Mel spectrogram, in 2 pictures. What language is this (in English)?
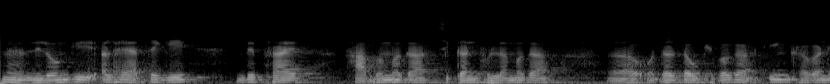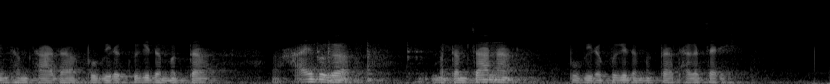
Manipuri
